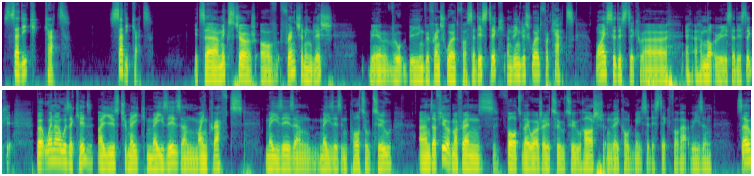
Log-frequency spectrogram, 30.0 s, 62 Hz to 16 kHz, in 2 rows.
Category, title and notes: Speech > Solo speech
I'm half French half British, so that explains my accent. 2025 05 06 France.
Dare, Tascam, NT5, pseudonym, male, Rode, FR-AV2, Dare2025-07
